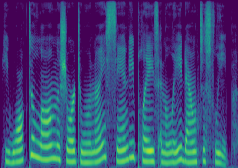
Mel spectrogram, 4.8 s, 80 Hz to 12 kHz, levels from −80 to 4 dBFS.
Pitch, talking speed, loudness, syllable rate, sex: 225 Hz, 190 wpm, -15 LUFS, 4.4 syllables/s, female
